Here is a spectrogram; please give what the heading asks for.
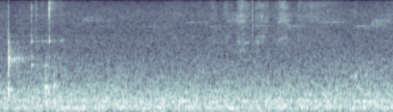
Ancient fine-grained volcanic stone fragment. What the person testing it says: เวลาเคาะเนี้ยแป๊งแป๊งแป๊งแป๊ง แป๊งเพราะมันจะแข็ง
